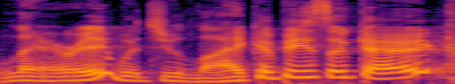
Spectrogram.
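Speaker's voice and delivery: low, tempting, devilish voice. Playing the devil offering larry a piece of cake, devil voice. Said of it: "I should try to do my devil voice".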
